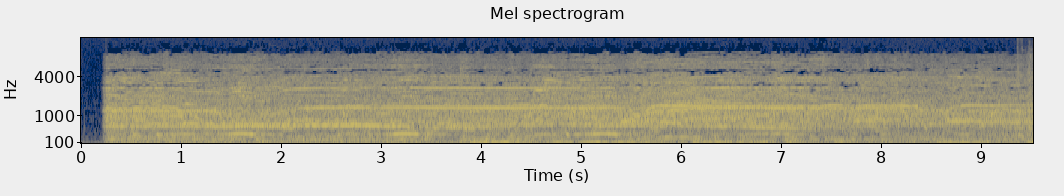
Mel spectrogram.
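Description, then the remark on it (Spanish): A large crowd cheers at the finish of the 61st San Blas half marathon in Coamo, Puerto Rico, as runner Alexander Torres wins: a loud, steady roar of many overlapping voices, with whoops and shouts rising above the din from start to end. “Esa fue la locura que se vivió en Coamo este fin de semana cuando el fondista orocobeño Alexander Torres hizo historia al ganar la edición número 61 del medio maratón San Blas en Coamo con una marca de 1.0359.”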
